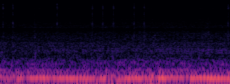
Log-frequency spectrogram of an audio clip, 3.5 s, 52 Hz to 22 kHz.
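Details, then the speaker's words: 2008 Dodge Grand Caravan petrol engine idling unevenly with brief sags and faint ticks, a cylinder 1 misfire (code P0301) felt as a stumble. "Anyway, so I can actually hear it. Sorry about the chime. I can actually hear the misfire."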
